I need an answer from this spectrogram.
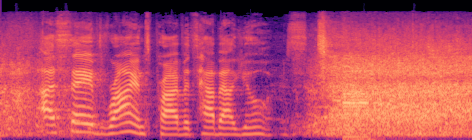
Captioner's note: sultry voice; laughter and applause; buzzer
